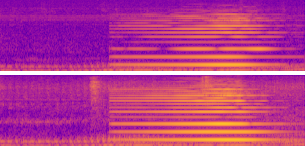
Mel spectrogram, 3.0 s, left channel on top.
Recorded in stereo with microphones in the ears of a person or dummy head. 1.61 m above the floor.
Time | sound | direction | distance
1.1 | a violin | 65° right (ahead or behind) | 2.5 m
